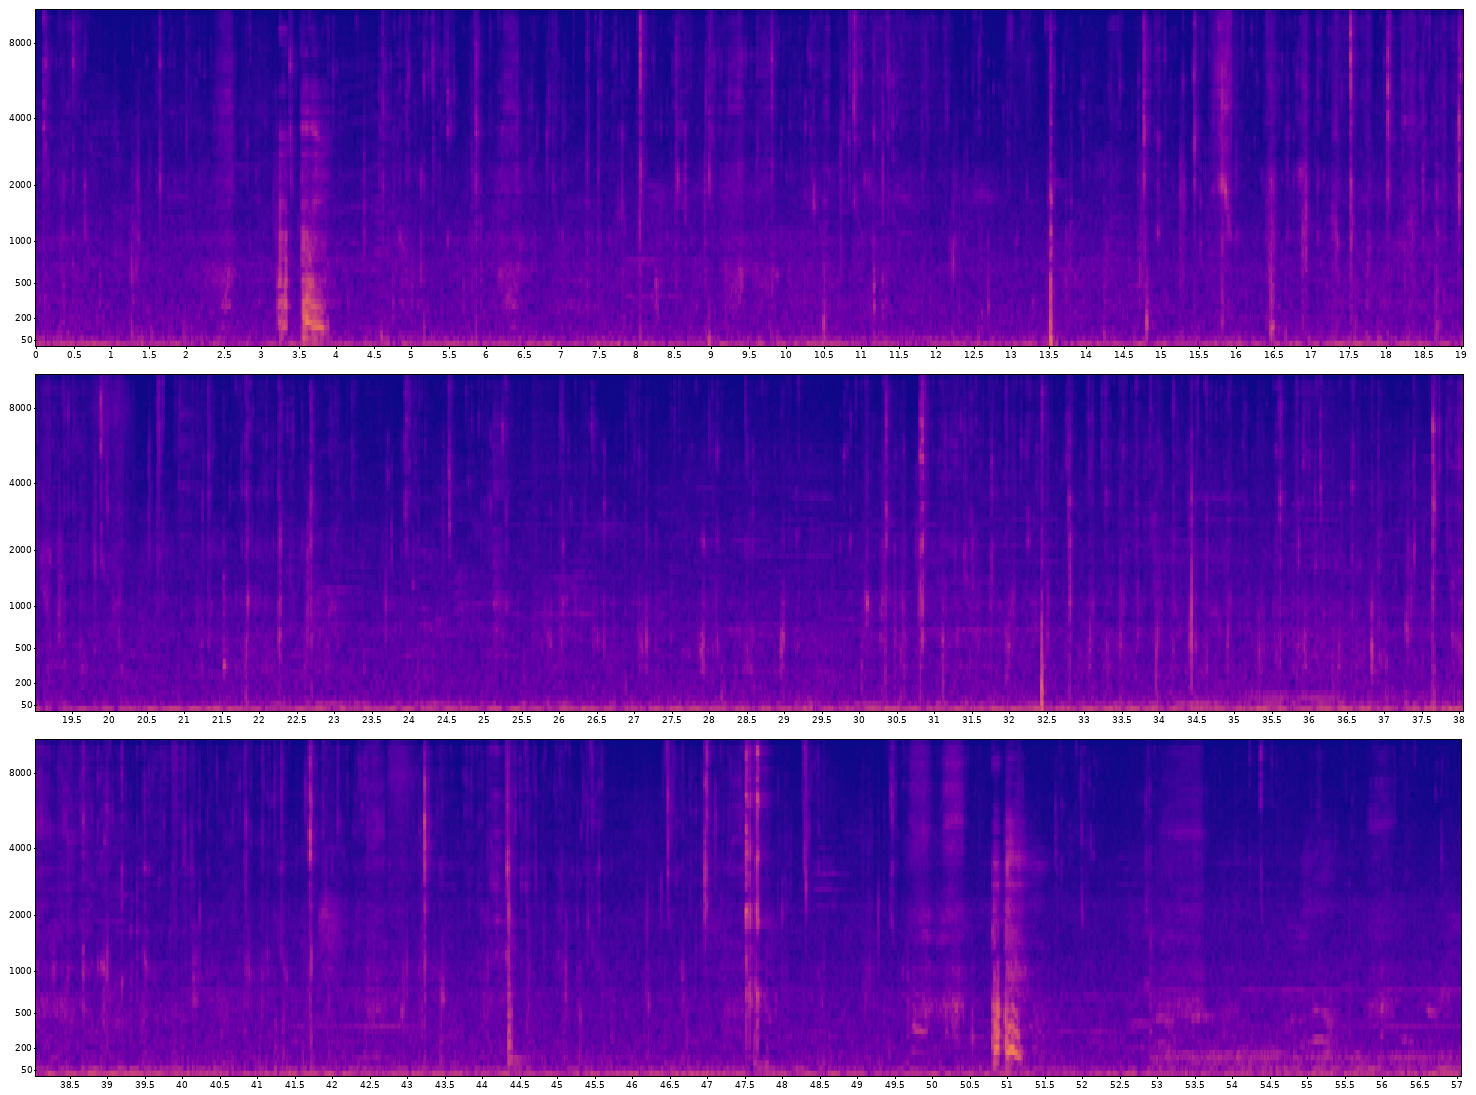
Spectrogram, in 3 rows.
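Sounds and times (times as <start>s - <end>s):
chewing and biting: 4.4s - 49.7s.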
